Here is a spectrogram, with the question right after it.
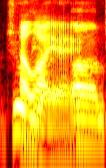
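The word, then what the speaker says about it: Giulia: Oh, it's Julia. – Julia. – But it's spelled like G-I-U. Yeah, Julia.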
